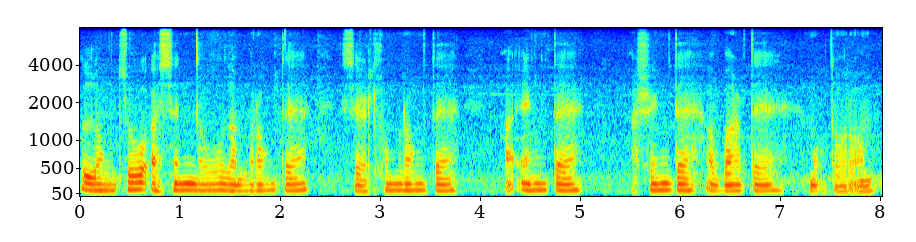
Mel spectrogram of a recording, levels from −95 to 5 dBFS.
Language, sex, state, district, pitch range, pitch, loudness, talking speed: Mizo, male, Mizoram, Aizawl, 100-115 Hz, 110 Hz, -18 LUFS, 170 wpm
